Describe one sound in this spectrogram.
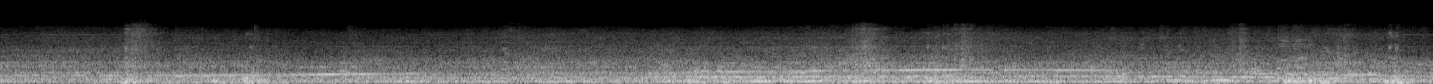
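A bus engine hums and whines steadily while driving.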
